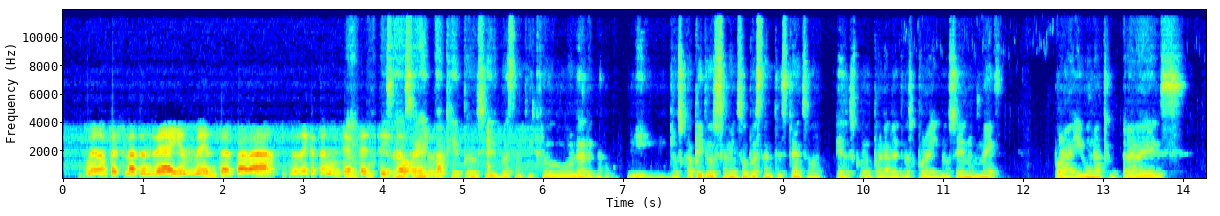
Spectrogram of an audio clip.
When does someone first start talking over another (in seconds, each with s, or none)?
3.5 s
